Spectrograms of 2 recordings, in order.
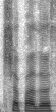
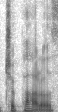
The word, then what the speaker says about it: Chapados: Chapados. That's fair. I don't even pronounce it right. Chapados is like in French and then Chapados is whatever I made up in English, I guess.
